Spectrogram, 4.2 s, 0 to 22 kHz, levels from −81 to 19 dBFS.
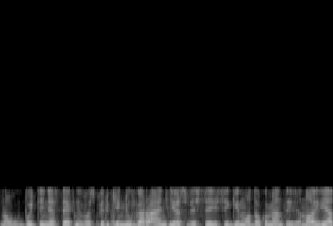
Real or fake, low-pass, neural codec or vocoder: fake; 3.6 kHz; codec, 16 kHz, 4.8 kbps, FACodec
